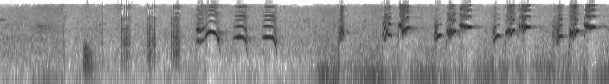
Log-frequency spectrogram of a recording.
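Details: Javan myna song used to coax young birds into singing: sharp clicks, then repeated downslurred whistles over a steady low rumble.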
